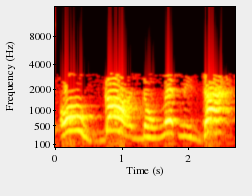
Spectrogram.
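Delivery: loud, high desperate cry; retold dying scream. Preacher voicing dying patients screaming to God. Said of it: "they would scream".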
